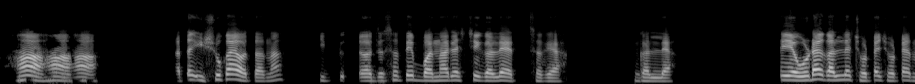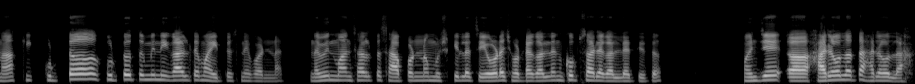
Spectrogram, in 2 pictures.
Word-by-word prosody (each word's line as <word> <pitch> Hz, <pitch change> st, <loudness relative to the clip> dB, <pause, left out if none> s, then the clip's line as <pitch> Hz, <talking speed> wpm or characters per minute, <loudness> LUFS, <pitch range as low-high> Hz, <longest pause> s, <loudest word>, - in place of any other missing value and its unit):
हां, 215 Hz, -, +4 dB
हां, 180 Hz, -2 st, +2 dB
हां. 175 Hz, -3 st, +1 dB, 0.8 s
आता 220 Hz, -, -2 dB
इश्शु 200 Hz, +2 st, -3 dB
काय 240 Hz, 0 st, +6 dB
होता 165 Hz, -5 st, 0 dB
ना 190 Hz, +6 st, -6 dB, 0.4 s
की 180 Hz, -, -14 dB
त 165 Hz, -, -17 dB, 0.2 s
अ, 170 Hz, 0 st, 0 dB
जसं 170 Hz, +5 st, -8 dB
ते 210 Hz, -, +2 dB
बनारसच्या 185 Hz, +2 st, +1 dB
गल्या 175 Hz, +1 st, +2 dB
आहेत, 165 Hz, -2 st, +1 dB, 0.2 s
सगळ्या 155 Hz, -2 st, -5 dB, 0.8 s
गल्ल्या, 155 Hz, -1 st, -2 dB, 1.1 s
तर -, -, 0 dB
एवढ्या 200 Hz, +4 st, +7 dB
गल्ल्या 210 Hz, +2 st, +2 dB
छोट्या-छोट्या 185 Hz, +1 st, -2 dB
ना, 165 Hz, +1 st, -3 dB
की 200 Hz, -, -13 dB
कुठं-कुठं 230 Hz, +2 st, +1 dB
तुम्ही 225 Hz, 0 st, -5 dB
निघाल 200 Hz, -1 st, +1 dB
ते 205 Hz, -, -4 dB
माहीतच 165 Hz, 0 st, -5 dB
नाही 170 Hz, -1 st, -11 dB
पडणार. 150 Hz, -2 st, -12 dB, 0.3 s
नवीन 190 Hz, +4 st, -4 dB
माणसाला 195 Hz, -1 st, -3 dB
तर -, -, -7 dB
सापडणं 180 Hz, 0 st, -2 dB
मुश्किलच 185 Hz, 0 st, -6 dB
आहे, 165 Hz, -, 0 dB
एवढ्या 175 Hz, +3 st, +2 dB
छोट्या 170 Hz, -1 st, -2 dB
गल्ल्या 175 Hz, +3 st, -2 dB
आणि 190 Hz, -, -12 dB
खूप 205 Hz, -2 st, -4 dB
साऱ्या 185 Hz, -3 st, +2 dB
गल्ल्या 160 Hz, 0 st, -3 dB
आहेत 155 Hz, 0 st, -13 dB
तिथं. -, -, -9 dB, 0.8 s
म्हणजे 185 Hz, +5 st, +2 dB
अ, 170 Hz, 0 st, +8 dB
हरवला 200 Hz, +5 st, +4 dB
तर -, -, +4 dB
हरवला. 175 Hz, -4 st, -2 dB
185 Hz, 165 wpm, -24 LUFS, 170-200 Hz, 1.1 s, अ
